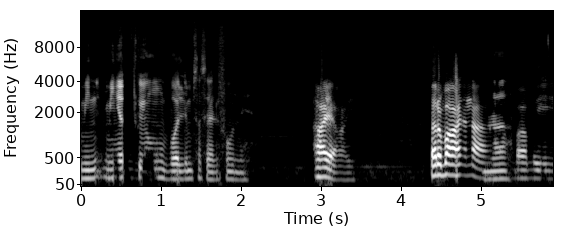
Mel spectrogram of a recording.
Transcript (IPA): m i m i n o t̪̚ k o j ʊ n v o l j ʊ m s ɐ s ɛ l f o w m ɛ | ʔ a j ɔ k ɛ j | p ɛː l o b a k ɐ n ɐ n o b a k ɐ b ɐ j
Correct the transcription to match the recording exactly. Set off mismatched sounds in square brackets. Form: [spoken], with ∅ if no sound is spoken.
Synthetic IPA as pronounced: m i m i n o t̪̚ k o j ʊ [ŋ] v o l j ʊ m s ɐ s ɛ l f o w [n] ɛ | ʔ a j [o] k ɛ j | p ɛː [ɾ] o b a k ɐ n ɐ n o b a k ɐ [m] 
